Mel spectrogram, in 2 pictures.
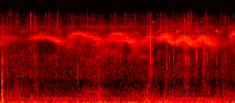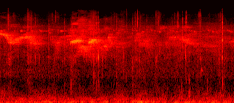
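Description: A bird singing a run of short high notes, each rising then falling in pitch, repeated in quick irregular groups with short gaps, over a low steady rumble.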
